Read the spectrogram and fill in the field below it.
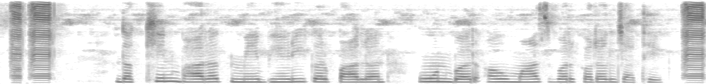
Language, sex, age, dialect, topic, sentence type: Chhattisgarhi, female, 18-24, Northern/Bhandar, agriculture, statement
